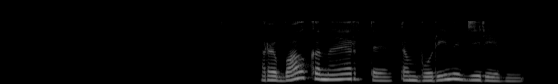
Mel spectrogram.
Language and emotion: Russian, neutral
